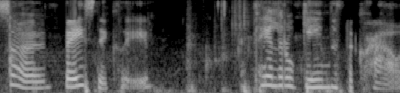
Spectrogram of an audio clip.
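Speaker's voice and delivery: slow, toned-down, low-key, confiding delivery. Speaking to the group while laying out a plan, very quiet. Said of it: "I'm saying this very quietly".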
